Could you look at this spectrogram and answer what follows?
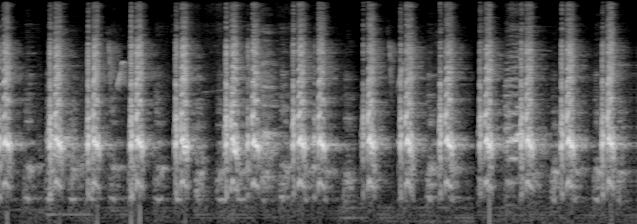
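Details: Tame junglefowl giving its ngekek cackling call: rapid, harsh, broadband clucks repeated about twice a second in an unbroken run, each burst with a strong ringing middle tone, with no other sounds standing out.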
